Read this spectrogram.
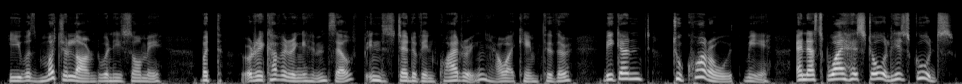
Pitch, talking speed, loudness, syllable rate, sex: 180 Hz, 185 wpm, -20 LUFS, 5.5 syllables/s, female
